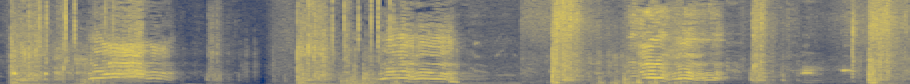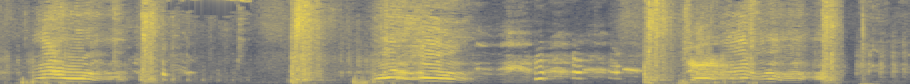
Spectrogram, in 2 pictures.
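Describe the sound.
Loud, heavy bangs of an office door being kicked in recur every second or so, sharp thuds cutting through voices and animated vocal sounds.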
